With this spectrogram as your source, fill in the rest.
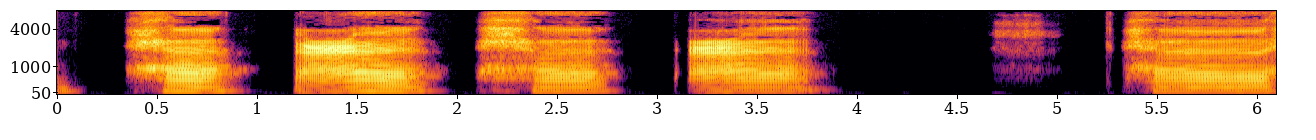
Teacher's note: kalau ha tengah tenggorokan wasatul halq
